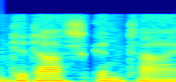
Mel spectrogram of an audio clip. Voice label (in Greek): "didaskon", Greek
